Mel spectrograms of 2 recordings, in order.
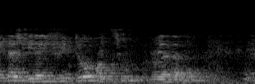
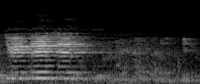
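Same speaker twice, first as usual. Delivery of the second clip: high loud beeping tut tut; alarm beep imitation; 10 semitones higher, 5 dB louder, slower than usual. Rabbi mimicking the security alarm, high beeps. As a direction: beep like an airport gate.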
